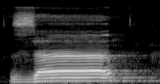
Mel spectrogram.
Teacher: حرکتوں کے بغیر، تنوین کے بغیر ادا کر رہے ہیں، ایک الف کی مقدار میں کھینچ رہے ہیں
